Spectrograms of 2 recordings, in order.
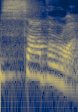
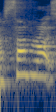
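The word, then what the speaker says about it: Tsavorite: Now, Savarite spelled with a T. It sounds weird, doesn't it? But Savarite, yeah, which is a national park now, actually, out in Kenya. Savarite with a T at the beginning.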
